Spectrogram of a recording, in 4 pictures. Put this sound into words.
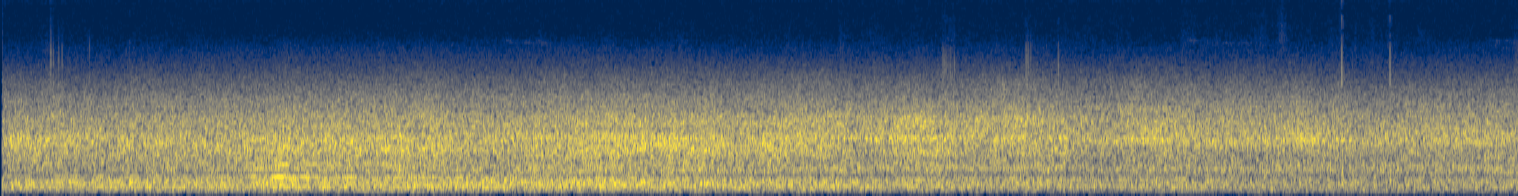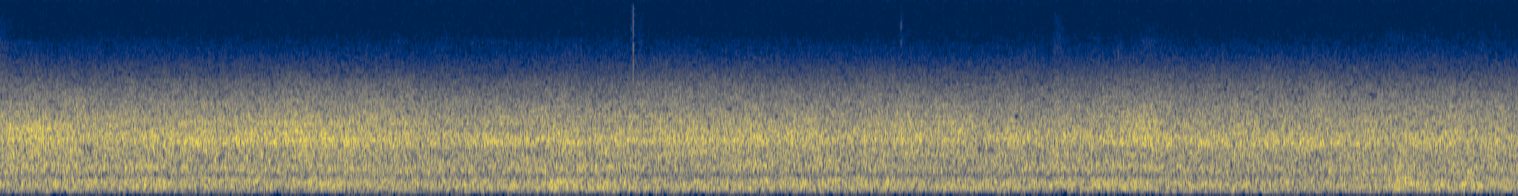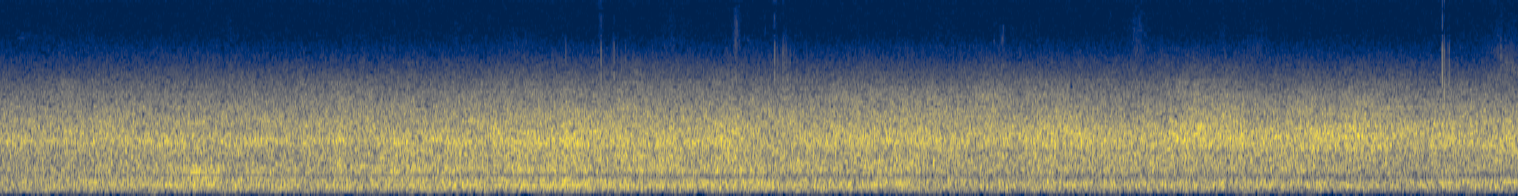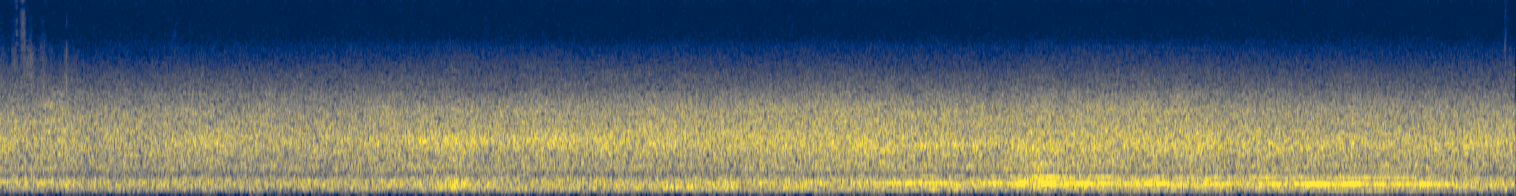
Motorway ambient background scene. Recorded from a nearby forest.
